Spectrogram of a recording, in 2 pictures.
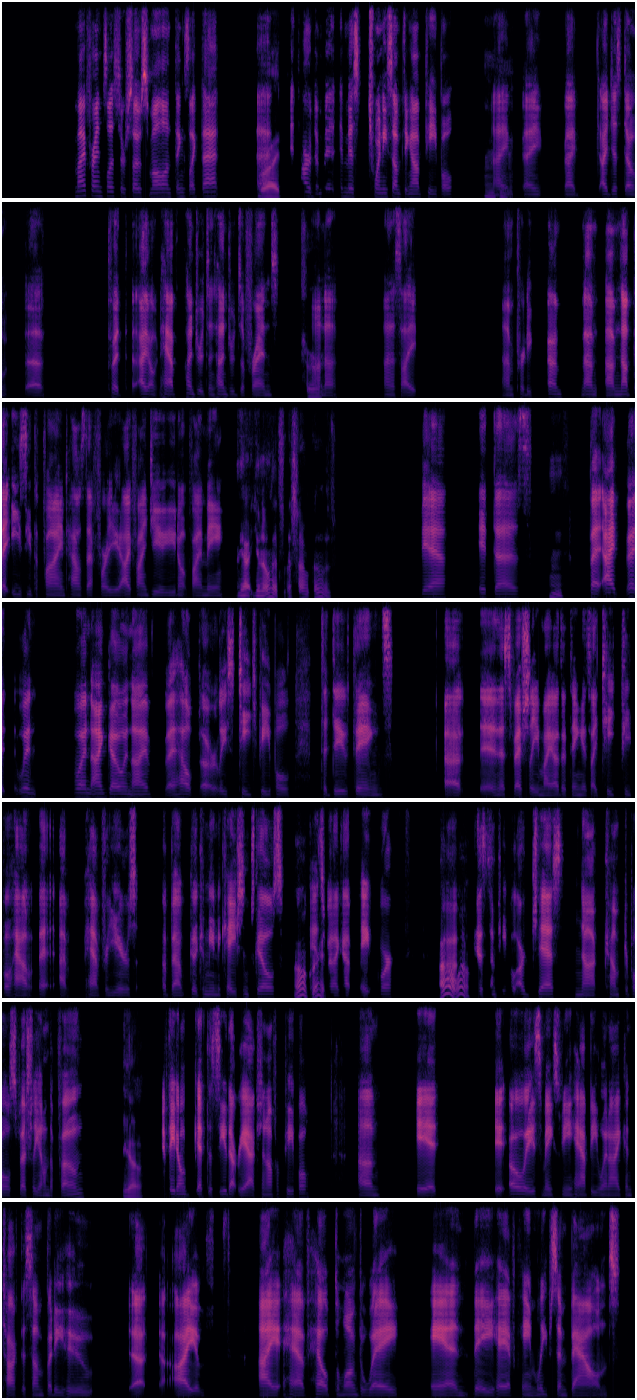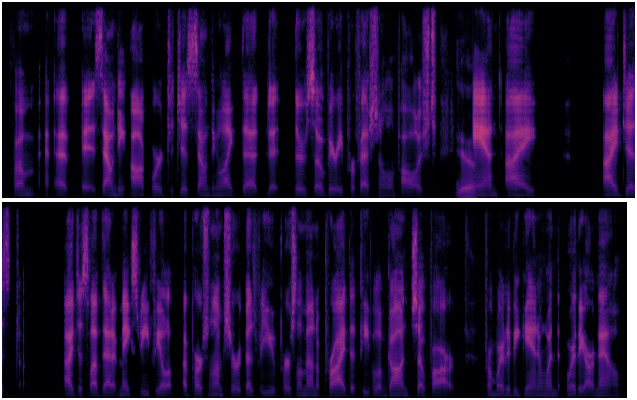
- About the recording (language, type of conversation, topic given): English, unstructured, When should I teach a friend a hobby versus letting them explore?
- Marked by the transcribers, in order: none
